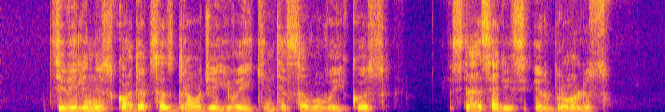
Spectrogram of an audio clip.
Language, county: Lithuanian, Kaunas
